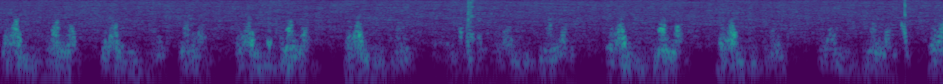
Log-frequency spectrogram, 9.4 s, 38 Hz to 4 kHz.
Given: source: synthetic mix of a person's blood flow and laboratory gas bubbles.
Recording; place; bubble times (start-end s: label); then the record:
Doppler ultrasound of blood flow; precordium
2.64-2.94 s: bubbles
4.52-4.82 s: bubbles
9.00-9.12 s: bubbles
From the record:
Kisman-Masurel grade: 122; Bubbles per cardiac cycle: 1 to 2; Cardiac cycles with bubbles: 10 to 50%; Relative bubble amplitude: moderate (0.250 to 0.450); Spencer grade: 2 (many but less than half of the cardiac periods contain bubble signals, singularly or in groups); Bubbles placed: only in the low amplitude regions of the cardiac cycle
